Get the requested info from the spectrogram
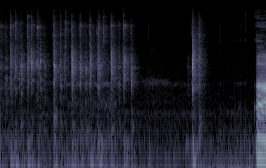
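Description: Typing on a computer keyboard: a quick run of keystrokes for about two seconds, then a pause and a single keystroke a second later.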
